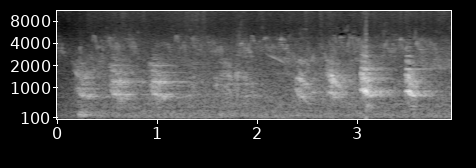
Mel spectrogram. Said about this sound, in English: That wasn't Dan Barber. Right. Yes. Those were turkeys.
